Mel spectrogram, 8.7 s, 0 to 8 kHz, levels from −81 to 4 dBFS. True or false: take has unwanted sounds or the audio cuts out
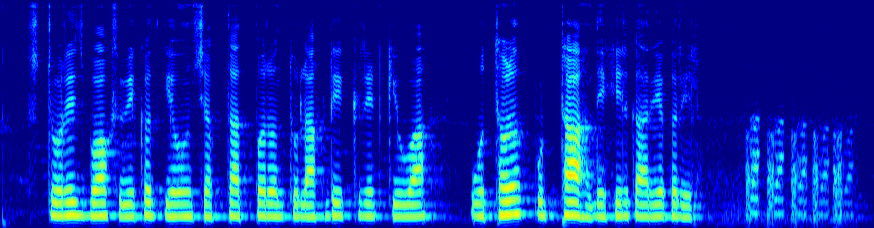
true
